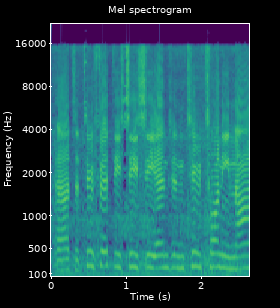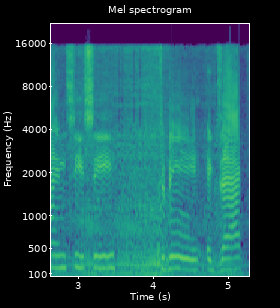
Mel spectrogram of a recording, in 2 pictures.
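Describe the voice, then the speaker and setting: A man's voice: sits high, fairly even intonation, normal speed. A man giving casual riding commentary, his voice slightly muffled as if through a mask covering his mouth. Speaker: motorcycle vlogger. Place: outdoors, riding a motorcycle on the road. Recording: muffled, loud engine and wind noise. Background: loud motorcycle engine and road noise.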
